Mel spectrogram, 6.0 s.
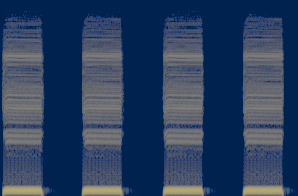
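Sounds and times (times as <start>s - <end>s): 
cell phone vibrating on a cushion: 0.0s - 1.0s, 1.6s - 2.6s, 3.2s - 4.2s, 4.8s - 5.8s.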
